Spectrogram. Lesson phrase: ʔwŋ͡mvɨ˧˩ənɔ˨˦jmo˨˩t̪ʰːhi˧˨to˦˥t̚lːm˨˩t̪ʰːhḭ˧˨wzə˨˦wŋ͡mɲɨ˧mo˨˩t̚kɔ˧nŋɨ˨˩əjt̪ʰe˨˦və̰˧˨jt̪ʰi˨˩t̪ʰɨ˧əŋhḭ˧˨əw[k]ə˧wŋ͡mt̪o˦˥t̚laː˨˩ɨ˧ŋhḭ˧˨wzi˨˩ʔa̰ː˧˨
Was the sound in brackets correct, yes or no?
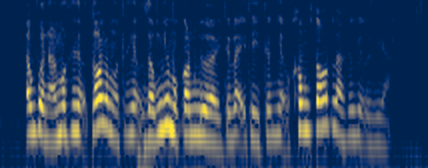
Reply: no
